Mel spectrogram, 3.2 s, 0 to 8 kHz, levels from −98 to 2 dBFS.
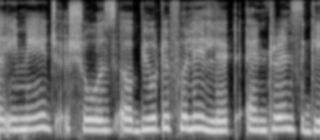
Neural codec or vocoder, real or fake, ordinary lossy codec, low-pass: codec, 16 kHz, 8 kbps, FreqCodec, smaller model; fake; none; none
